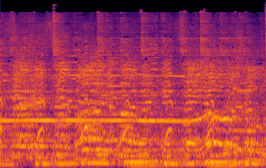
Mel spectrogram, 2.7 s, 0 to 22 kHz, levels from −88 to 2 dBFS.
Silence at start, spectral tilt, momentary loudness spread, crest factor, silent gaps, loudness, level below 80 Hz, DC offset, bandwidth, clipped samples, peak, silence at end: 0 s; -4 dB/octave; 2 LU; 14 dB; none; -15 LUFS; -34 dBFS; under 0.1%; 17.5 kHz; under 0.1%; -2 dBFS; 0 s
